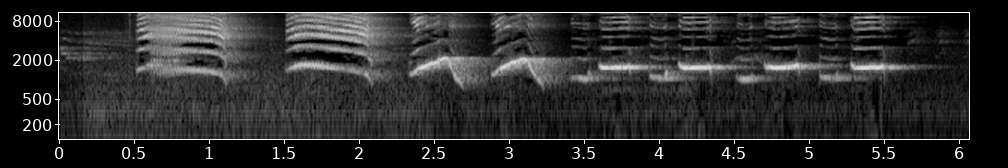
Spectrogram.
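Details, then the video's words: Black-throated laughingthrush singing a wild-type song in the morning: two long, rich downslurred notes, then two upsweeping whistles, then a rapid series of short, clear whistled notes in a bouncing rhythm. "Khướu Bạc Má Hót Giọng Rừng ĐẢO GIỌNG Buổi Sáng Cực Hay"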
